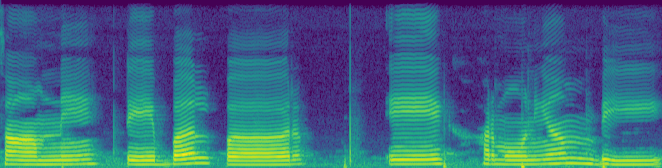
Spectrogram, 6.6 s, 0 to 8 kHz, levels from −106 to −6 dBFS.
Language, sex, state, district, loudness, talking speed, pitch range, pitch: Hindi, female, Punjab, Fazilka, -15 LUFS, 55 wpm, 195-215 Hz, 205 Hz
